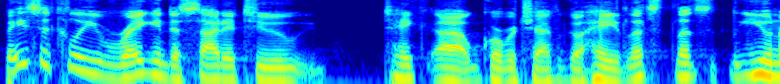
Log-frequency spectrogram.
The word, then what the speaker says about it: Gorbachev: So back in the 80s when President Reagan was in office and Gorbachev, is that how you say his name? – Gorbachev.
